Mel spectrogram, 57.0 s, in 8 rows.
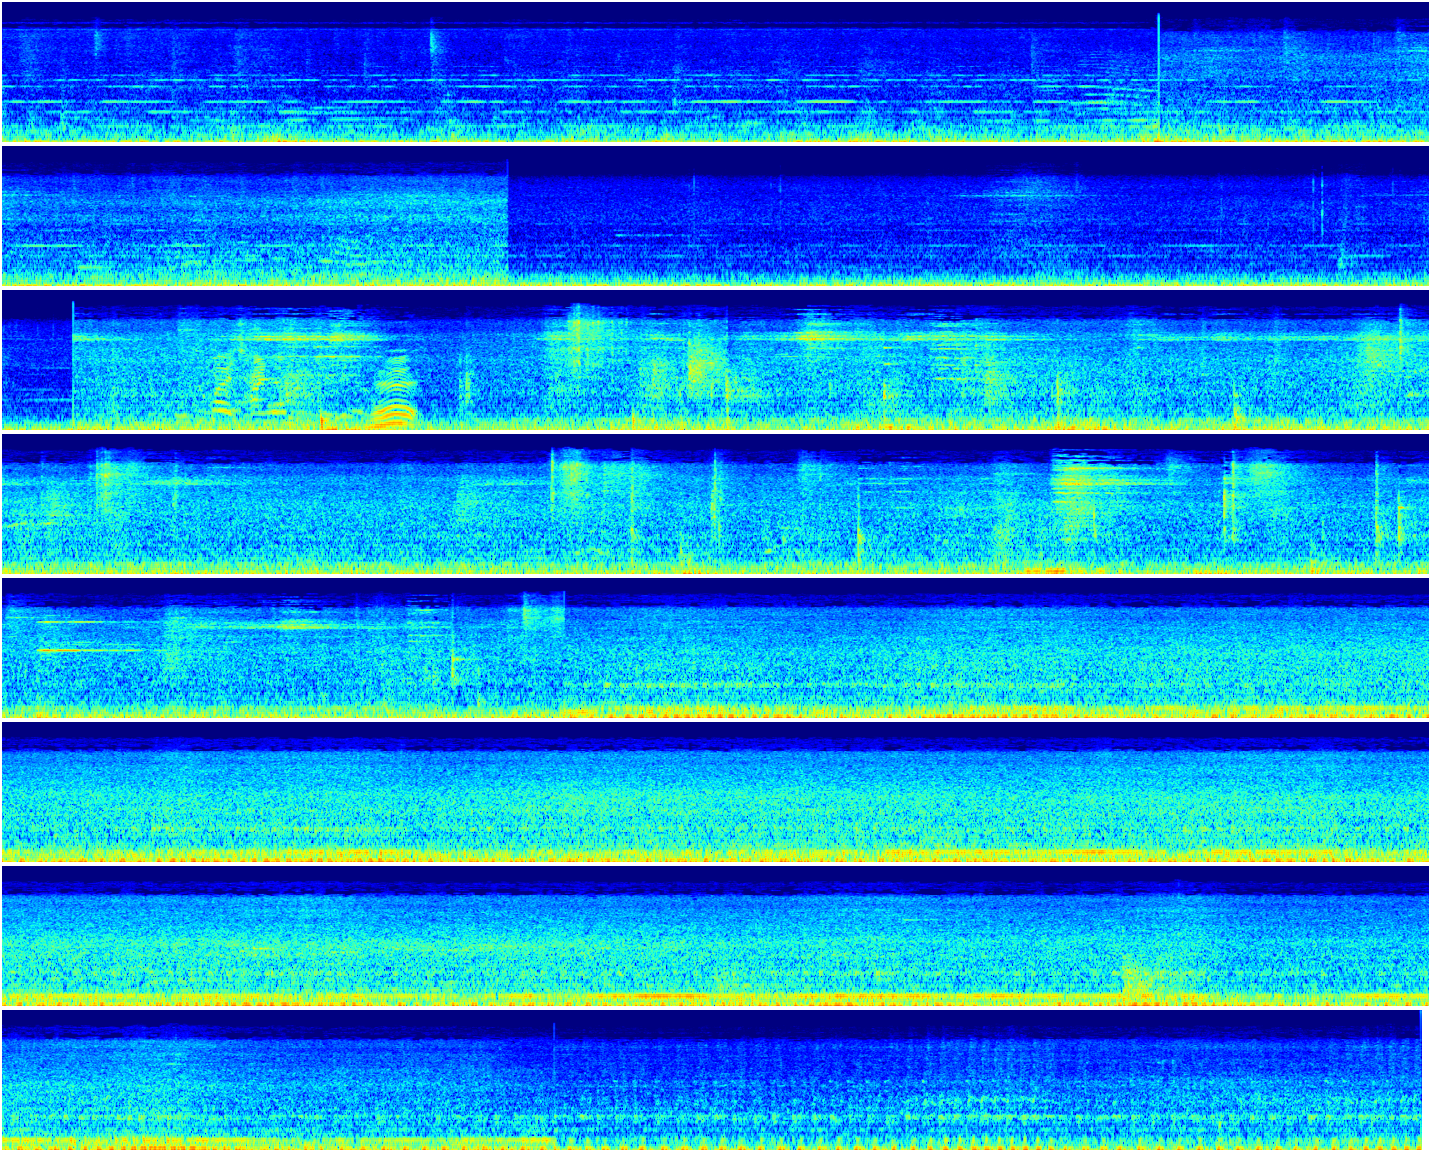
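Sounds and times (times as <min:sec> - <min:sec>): motorcycle engine running: 0:31.4 - 0:57.0.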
